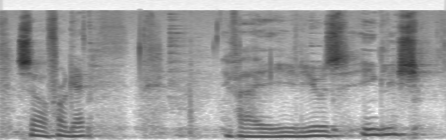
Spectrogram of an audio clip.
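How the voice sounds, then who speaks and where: Audible room echo surrounds the voice. It belongs to a man with a medium pitch. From Italy. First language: Italian. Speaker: professor. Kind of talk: conference talk. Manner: halting, with fillers.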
